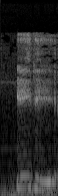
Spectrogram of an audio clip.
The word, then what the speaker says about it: EDI: located behind the medical why are you named edie edie is the phonetic pronunciation of edi that is an acronym for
